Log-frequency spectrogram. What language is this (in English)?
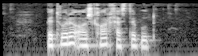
Persian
